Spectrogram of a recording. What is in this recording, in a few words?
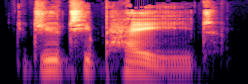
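"duty paid", British English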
